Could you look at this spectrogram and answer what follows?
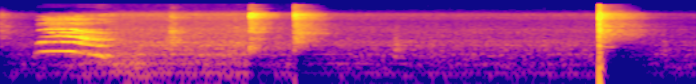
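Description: Child's plastic toy gun going off: a short falling tone just after the start, two sharp clicks around two seconds in, and one loud snap about four and a half seconds in.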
